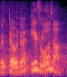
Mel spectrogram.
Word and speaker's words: Döner: Dona. Is that how it's Turkish pronounced? Döner. I don't know.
